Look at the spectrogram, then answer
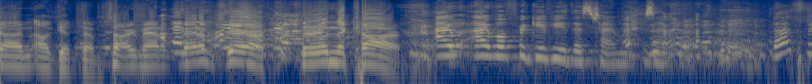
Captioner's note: laughing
